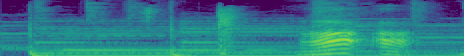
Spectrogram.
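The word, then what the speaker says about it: ʻaʻa: AʻA, that is correct.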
